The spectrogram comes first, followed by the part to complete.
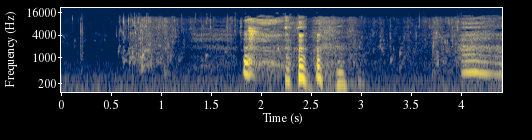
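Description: Pool water sloshing and splashing around a swimmer, with a short burst of laughter about two seconds in.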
